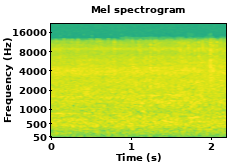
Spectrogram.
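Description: Faint, steady background noise of an indoor velodrome arena, with no distinct sounds standing out.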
